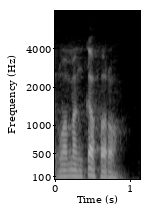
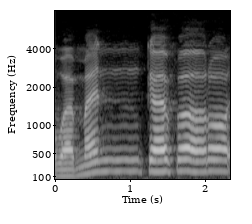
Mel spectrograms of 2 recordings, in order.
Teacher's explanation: Jangan baca wa man kafara, itu jadi bunyi izhar. Yang betulnya di sini bunyi ikhfa. Wa man kafara fa in, didengungkan di sini wajibul gunnah dua harakat.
